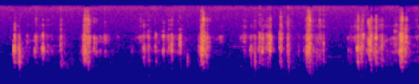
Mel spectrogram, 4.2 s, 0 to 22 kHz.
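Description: Both hands rest on a black plastic computer keyboard with a hollow body and type with the fingertips. About two dozen quick, dry clicks come in uneven bursts and pauses, centered around 2 kHz and bright, with no low thump. Each keystroke dies away almost at once.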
